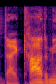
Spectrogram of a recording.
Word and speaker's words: dichotomy: like that so the dichotomy is a good word to know it is spelled di CH OT o my dichotomy di Oh T oh my die cut imme it's a noun and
